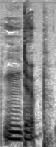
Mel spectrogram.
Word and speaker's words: Ndox: It's more Ndop.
